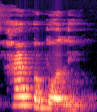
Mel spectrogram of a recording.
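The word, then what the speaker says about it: hyperbole: classify that as hyperb don't forget is not Hy is hyperb that's his correct pronunciation for that hyperb and then maybe we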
